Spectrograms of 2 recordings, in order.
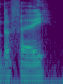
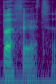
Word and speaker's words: Buffett: I think it's pronounced Buffett. – I don't know. I'm guessing if I had that many billions, I wouldn't really want to be referred to as Buffett. I'd rather be referred to as Buffet. – No, you said Buffet, is it? You know, and I think, you know. – Sorry, that's a mispronunciation.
